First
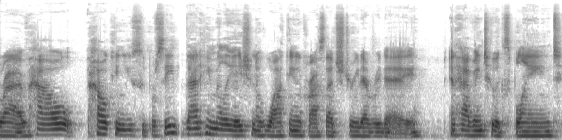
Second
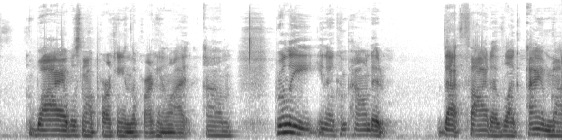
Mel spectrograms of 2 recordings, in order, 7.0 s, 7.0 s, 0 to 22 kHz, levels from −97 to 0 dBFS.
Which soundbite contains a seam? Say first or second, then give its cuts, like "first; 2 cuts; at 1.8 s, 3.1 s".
first; 1 cut; at 2.3 s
